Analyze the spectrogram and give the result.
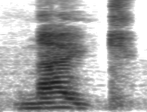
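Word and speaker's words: knight: করব স let's start শব্দের শুরুতে কে এন থাকলে তার উচ্চারণ হবে দন্তন্য এক্ষেত্রে কে অনুচ্চারিত থাকবে। তার মানে কে উচ্চারিত হবে না। এক্সাম্পল হিসেবে কে এন আই জি এইচটি নাইট অর্থাৎ কেউ উচ্চারণ হয়নি।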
